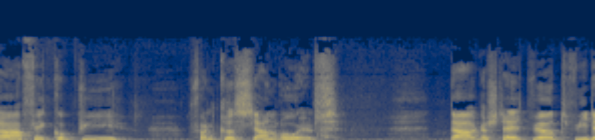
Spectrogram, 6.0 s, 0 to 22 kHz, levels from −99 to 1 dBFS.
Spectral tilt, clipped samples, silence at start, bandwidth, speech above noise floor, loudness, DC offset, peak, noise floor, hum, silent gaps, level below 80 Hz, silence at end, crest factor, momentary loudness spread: -3 dB/octave; under 0.1%; 0 s; 16 kHz; 28 dB; -27 LUFS; under 0.1%; -6 dBFS; -56 dBFS; none; none; -56 dBFS; 0 s; 22 dB; 11 LU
